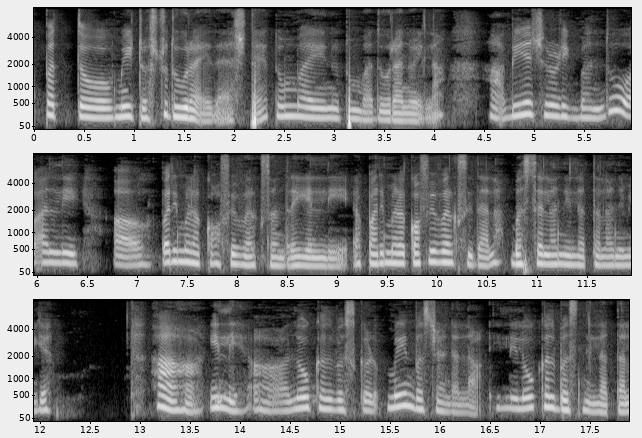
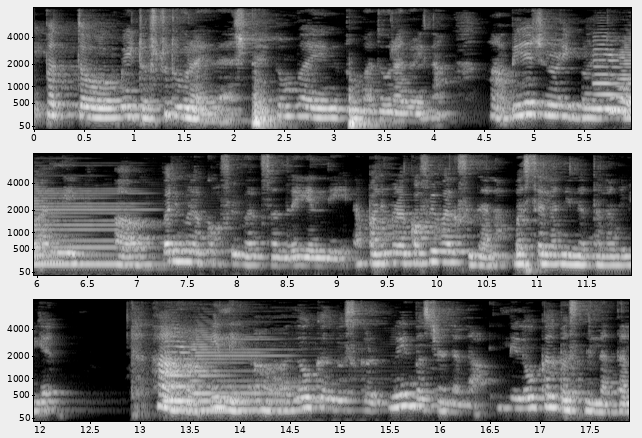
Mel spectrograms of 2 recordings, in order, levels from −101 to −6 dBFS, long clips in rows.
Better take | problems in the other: first | noise reduction (classical method WPE with log-MMSE)

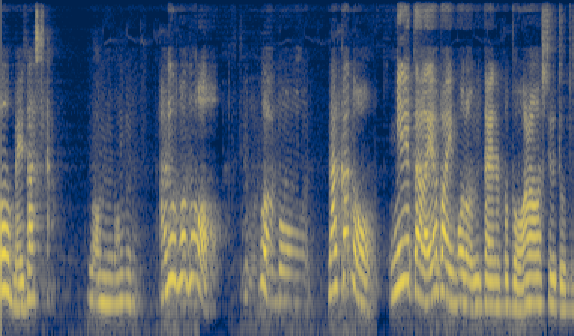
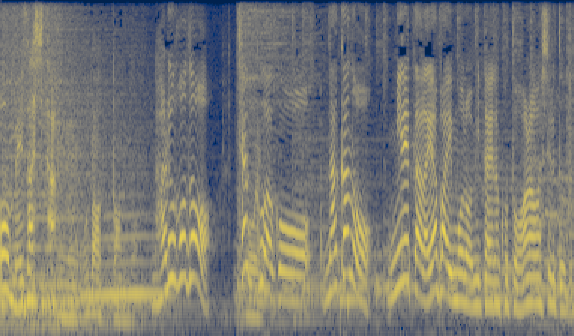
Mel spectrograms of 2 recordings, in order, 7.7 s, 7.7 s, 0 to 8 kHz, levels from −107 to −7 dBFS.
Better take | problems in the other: second | noise reduction (neural mask model DeepFilterNet 3)

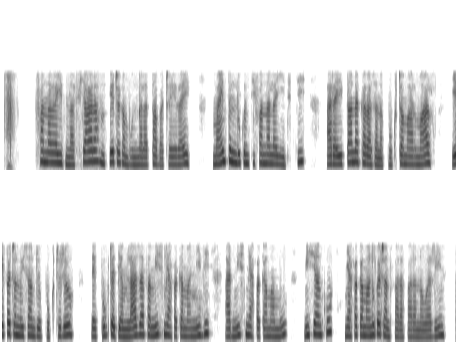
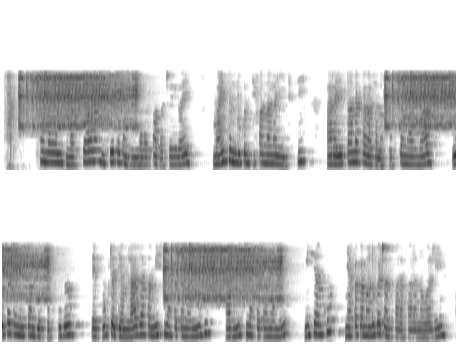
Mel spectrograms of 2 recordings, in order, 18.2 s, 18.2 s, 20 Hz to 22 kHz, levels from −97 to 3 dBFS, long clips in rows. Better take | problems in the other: first | noise reduction (classical method WPE with log-MMSE)

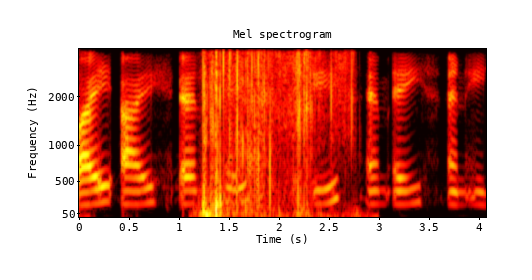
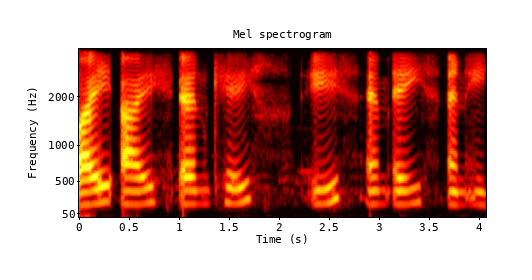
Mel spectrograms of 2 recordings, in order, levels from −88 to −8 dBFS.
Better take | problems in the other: second | background sound (Crumpling, crinkling); 4 dB above the speech

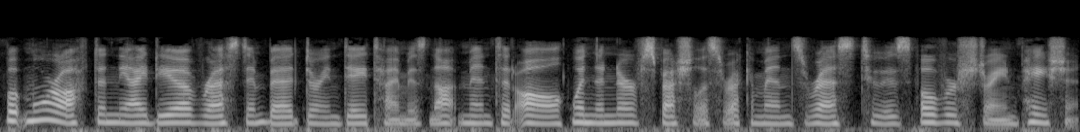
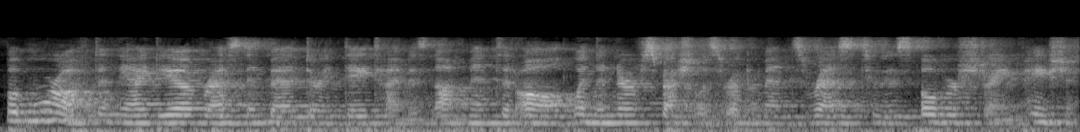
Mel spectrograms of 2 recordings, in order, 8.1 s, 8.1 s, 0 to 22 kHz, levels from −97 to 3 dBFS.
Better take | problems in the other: first | room echo; dies away in 1 s

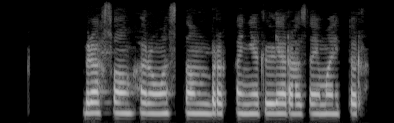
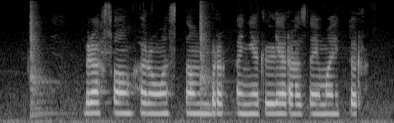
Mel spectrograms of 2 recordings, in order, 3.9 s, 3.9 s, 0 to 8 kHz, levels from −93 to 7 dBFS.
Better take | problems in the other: first | background sound (Snare drum + Subway, metro, underground); 18 dB below the speech

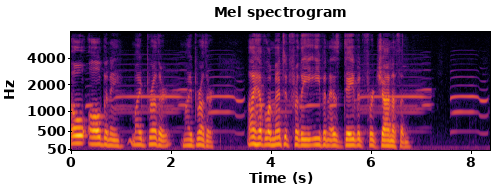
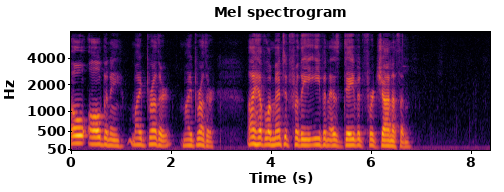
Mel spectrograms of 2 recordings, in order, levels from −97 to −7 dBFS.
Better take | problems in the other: second | background sound (Harmonica); 18 dB below the speech

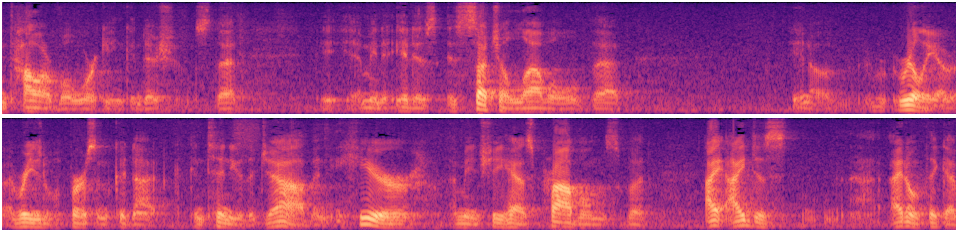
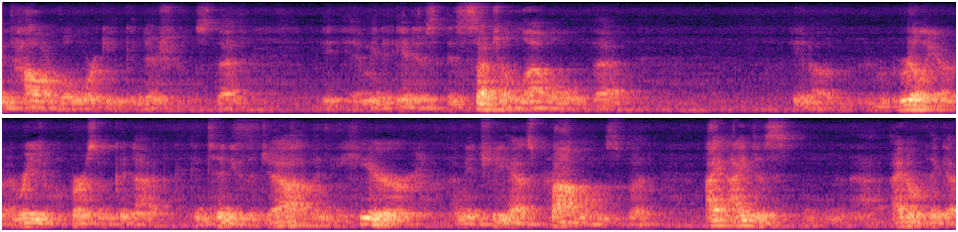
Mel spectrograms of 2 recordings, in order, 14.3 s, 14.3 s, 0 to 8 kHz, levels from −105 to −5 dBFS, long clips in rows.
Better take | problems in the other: first | room echo; dies away in 0.7 s

